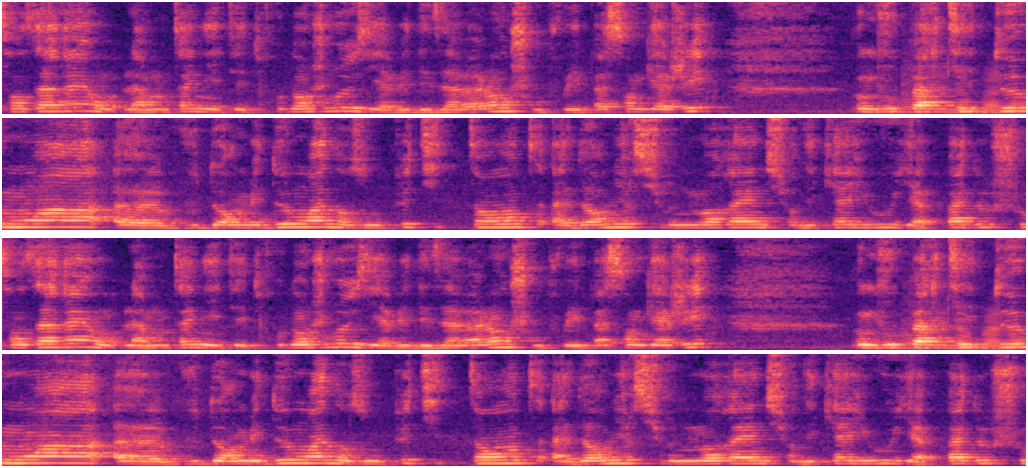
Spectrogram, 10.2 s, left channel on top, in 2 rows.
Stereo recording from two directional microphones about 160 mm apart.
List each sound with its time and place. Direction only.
0.0 s speech: 40° left (ahead or behind)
